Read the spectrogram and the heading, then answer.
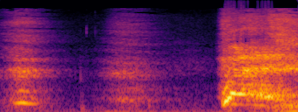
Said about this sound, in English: Oh, I need to sneeze. Oh.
